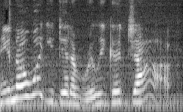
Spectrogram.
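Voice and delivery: a soft, high and breathy voice for Olivia praising him; Olivia's soft praise. Retold or imitated. Olivia congratulates Cyrus after the debate, high and soft. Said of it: "she tells him".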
